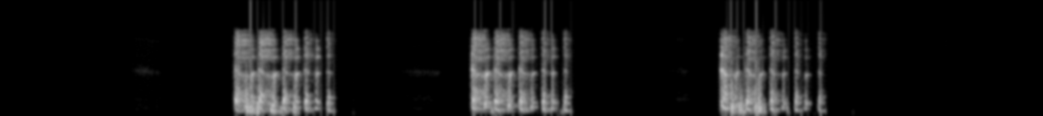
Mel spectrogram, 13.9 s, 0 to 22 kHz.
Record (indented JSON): {
  "three_cough_length": "13.9 s",
  "three_cough_amplitude": 30774,
  "three_cough_signal_mean_std_ratio": 0.32,
  "survey_phase": "beta (2021-08-13 to 2022-03-07)",
  "age": "65+",
  "gender": "Female",
  "wearing_mask": "No",
  "symptom_none": true,
  "smoker_status": "Never smoked",
  "respiratory_condition_asthma": false,
  "respiratory_condition_other": false,
  "recruitment_source": "REACT",
  "submission_delay": "2 days",
  "covid_test_result": "Negative",
  "covid_test_method": "RT-qPCR",
  "influenza_a_test_result": "Negative",
  "influenza_b_test_result": "Negative"
}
